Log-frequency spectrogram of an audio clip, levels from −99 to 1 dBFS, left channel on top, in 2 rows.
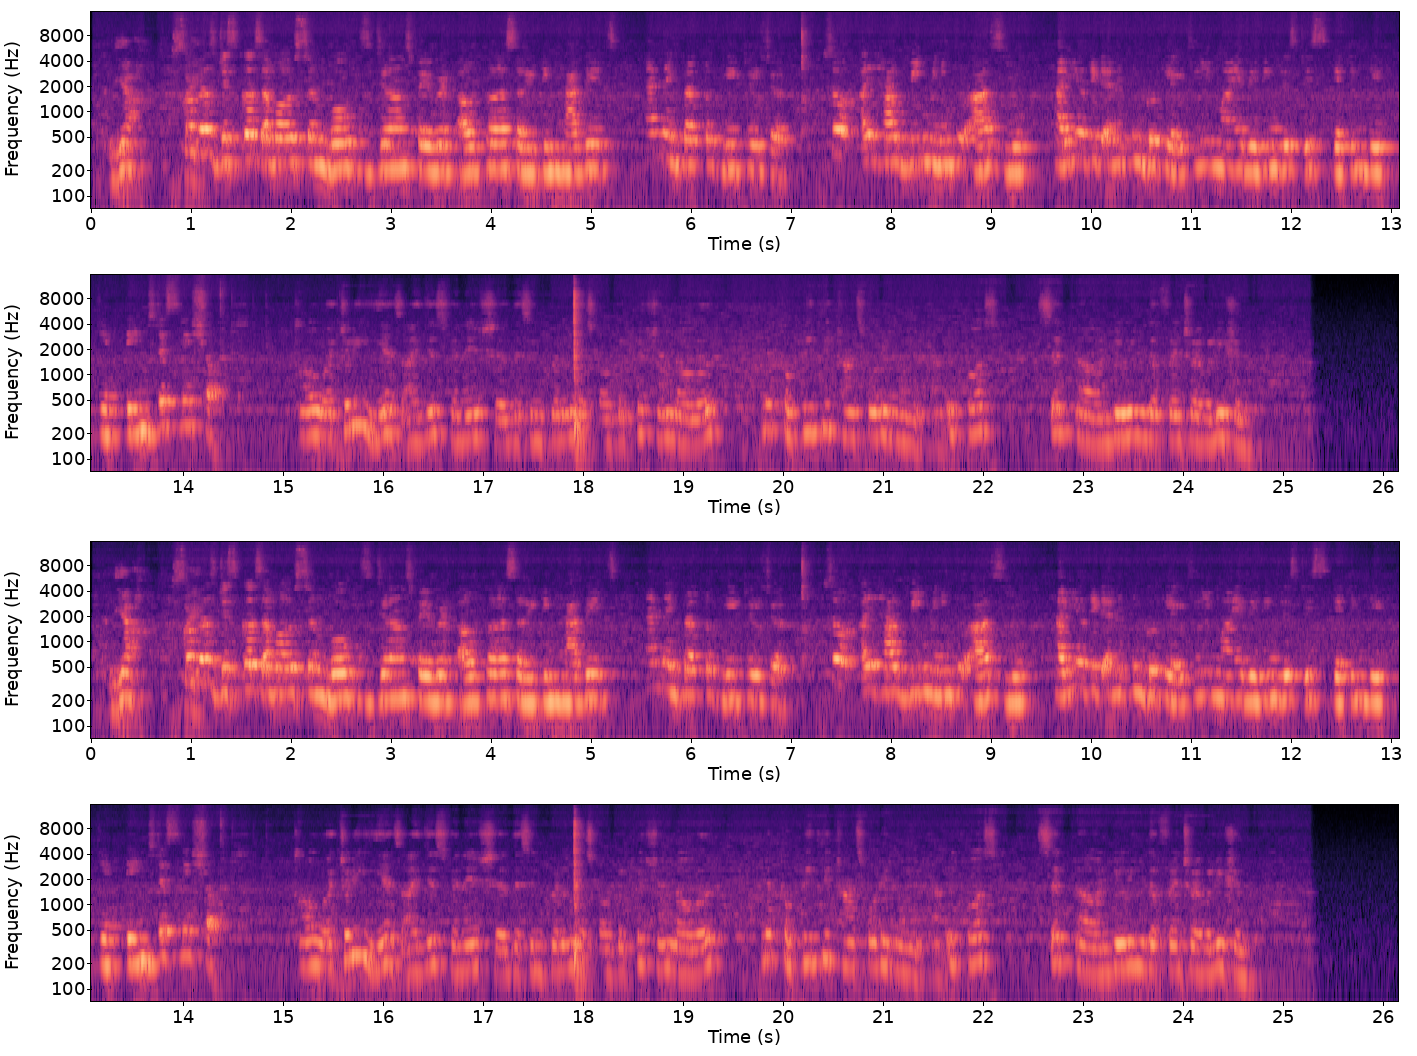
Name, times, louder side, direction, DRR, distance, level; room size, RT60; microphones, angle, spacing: voice 1, 0.1-0.6 0.9-1.1 14.3-14.4 15.1-19.4 19.8-22.1 22.5-25.0, equal, 20° right, 0.4 m, -31 dB
voice 2, 0.9-5.1 5.6-6.9 7.4-9.3 9.6-14.4, equal, 15° left, 1.0 m, -25 dB
3.6 x 2.7 x 2.8 m
head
